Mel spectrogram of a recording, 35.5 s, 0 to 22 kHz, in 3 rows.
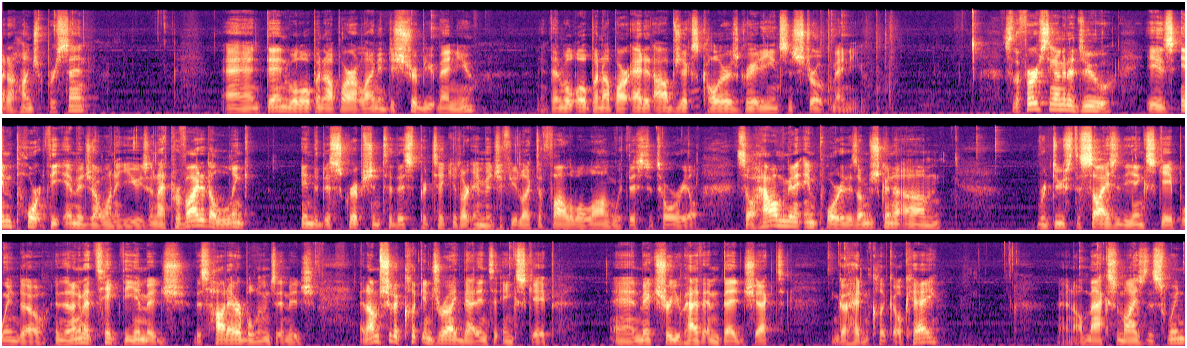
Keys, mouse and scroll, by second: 0.5 click, 4.3 click, 8.5 click, 21.7 click, 23.0-24.0 drag, 26.9-29.1 drag, 32.1 click, 34.6 click.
